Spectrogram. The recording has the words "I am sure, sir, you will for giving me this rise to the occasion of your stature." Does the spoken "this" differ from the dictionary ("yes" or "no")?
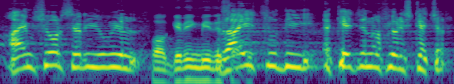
yes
